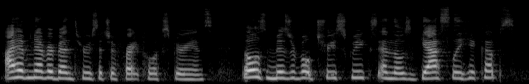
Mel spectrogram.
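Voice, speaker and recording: Storybook old professor, played by a woman: kindly, fussy, grandfatherly, exclamatory, high for the part. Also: moderate pace. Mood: weary, earnest. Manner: fervent, exclamatory, gently lecturing.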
